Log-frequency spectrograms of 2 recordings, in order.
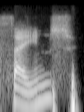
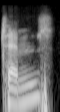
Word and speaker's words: Thames: It's not Thames. The th is not pronounced Thames. It's pronounced Thames.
